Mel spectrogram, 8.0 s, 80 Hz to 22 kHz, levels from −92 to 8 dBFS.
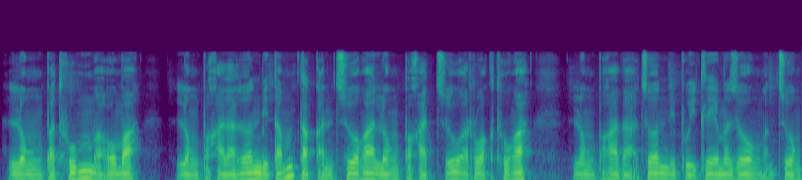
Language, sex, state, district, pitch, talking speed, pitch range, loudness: Mizo, male, Mizoram, Aizawl, 95 Hz, 240 wpm, 90-100 Hz, -21 LUFS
